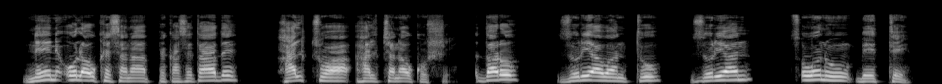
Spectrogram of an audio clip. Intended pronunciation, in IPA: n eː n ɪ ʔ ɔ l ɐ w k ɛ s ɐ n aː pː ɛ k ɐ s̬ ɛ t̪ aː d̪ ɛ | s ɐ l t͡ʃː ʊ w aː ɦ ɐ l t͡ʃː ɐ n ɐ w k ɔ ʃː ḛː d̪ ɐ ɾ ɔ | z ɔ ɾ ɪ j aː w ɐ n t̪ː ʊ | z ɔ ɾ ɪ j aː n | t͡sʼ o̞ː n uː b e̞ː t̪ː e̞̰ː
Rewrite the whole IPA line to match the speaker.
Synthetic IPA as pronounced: n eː n ɪ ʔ ɔ l ɐ w k ɛ s ɐ n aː pː ɛ k ɐ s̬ ɛ t̪ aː d̪ ɛ | h ɐ l t͡ʃː ʊ w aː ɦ ɐ l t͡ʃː ɐ n ɐ w k ɔ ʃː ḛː d̪ ɐ ɾ ɔ | z ɔ ɾ ɪ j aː w ɐ n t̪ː ʊ | z ɔ ɾ ɪ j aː n | t͡sʼ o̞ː n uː b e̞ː t̪ː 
